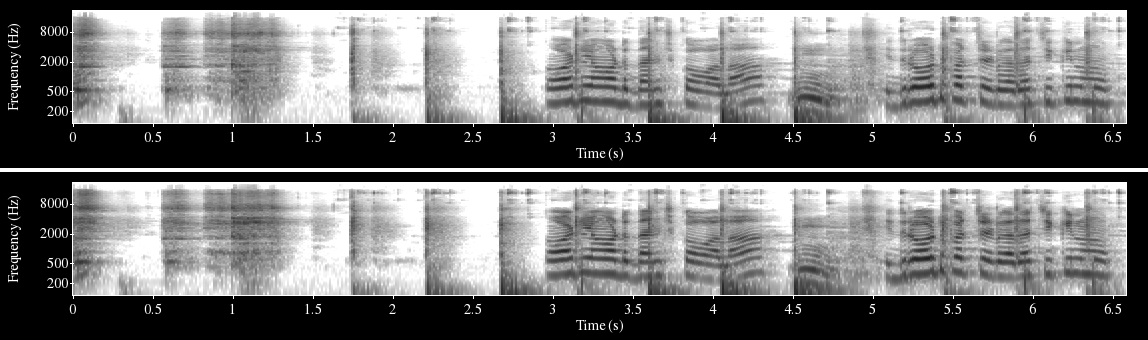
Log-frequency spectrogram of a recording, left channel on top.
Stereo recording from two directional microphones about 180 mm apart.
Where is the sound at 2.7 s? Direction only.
5° left (ahead or behind).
